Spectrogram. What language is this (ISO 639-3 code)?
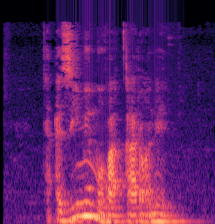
fas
